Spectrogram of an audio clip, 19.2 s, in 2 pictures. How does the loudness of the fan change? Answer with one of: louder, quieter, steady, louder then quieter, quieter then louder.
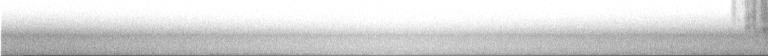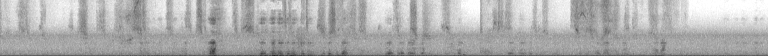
quieter then louder.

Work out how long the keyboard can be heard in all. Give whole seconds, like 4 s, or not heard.
not heard.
